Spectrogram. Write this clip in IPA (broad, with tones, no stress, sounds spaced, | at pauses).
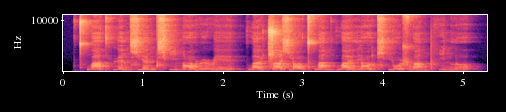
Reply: t̪ʰ w ä˥ t̪ʰ ɥ ɛ˥˩ n ɕ j ɛ˥ n t͡ɕʰ i˥˧ n̪ ɑ˥˩ ʊ̯ ɻ ɻ̩˧˥ ɻ e˨˩˦ ɪ̯ | k w a˨˩ ɪ̯ ʈ͡ʂ ä˧˥ ɕ j ɑ˧˥ ʊ̯ t̪ʰ w a˥˧ n k w a˥˩ ɪ̯ l j ɑ˥ ʊ̯ t͡ɕʰ j o˥˩ ʊ̯ ʂ w a˨˩ n pʰ i˥˩ n l ɤ˧˥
